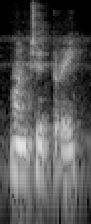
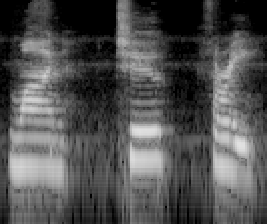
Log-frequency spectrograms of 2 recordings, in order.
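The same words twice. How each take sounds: First: The numbers are counted fast. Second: The numbers are counted slowly.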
